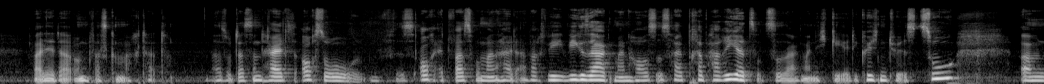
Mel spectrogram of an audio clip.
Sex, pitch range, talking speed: female, 180-210 Hz, 205 wpm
